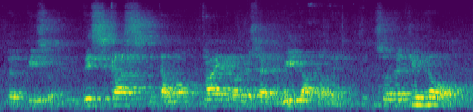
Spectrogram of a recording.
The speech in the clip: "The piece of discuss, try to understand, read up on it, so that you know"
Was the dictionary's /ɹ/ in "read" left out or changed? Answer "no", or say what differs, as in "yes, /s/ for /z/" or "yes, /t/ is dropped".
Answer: yes, /w/ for /ɹ/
